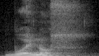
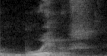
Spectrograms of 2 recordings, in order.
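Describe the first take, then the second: First: "buenos" said buenOS, last syllable loud and rising; "buenos" with the stress wrongly on NOS. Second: "buenos" as BUEnos, first syllable strong, falling close; stress on BUE. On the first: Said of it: "Y tampoco estoy diciendo". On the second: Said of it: "Estoy diciendo". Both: Shown as a demonstration.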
